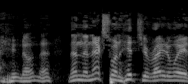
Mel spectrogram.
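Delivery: ordinary talk, nothing marked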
